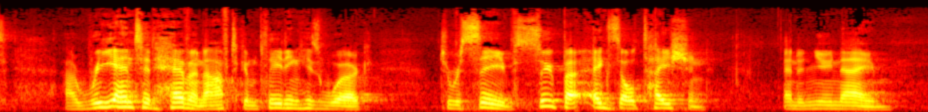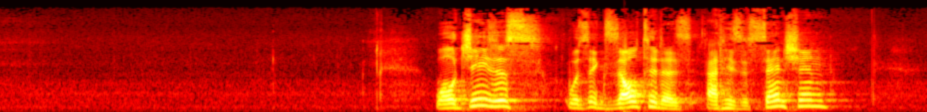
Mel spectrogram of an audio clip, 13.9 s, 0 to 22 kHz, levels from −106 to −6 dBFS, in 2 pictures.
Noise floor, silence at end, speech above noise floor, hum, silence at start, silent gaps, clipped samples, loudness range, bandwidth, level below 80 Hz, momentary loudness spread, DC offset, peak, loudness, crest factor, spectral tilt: -62 dBFS; 0.7 s; 40 dB; none; 0 s; none; under 0.1%; 12 LU; 16.5 kHz; -68 dBFS; 17 LU; under 0.1%; 0 dBFS; -21 LUFS; 24 dB; -3 dB/octave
